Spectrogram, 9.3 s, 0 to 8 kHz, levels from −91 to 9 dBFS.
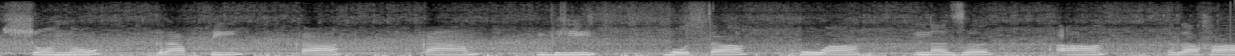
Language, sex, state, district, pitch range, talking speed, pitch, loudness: Hindi, female, Madhya Pradesh, Dhar, 225-235 Hz, 60 wpm, 230 Hz, -16 LUFS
